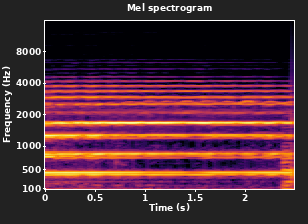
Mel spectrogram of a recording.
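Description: Free-improvised music from a trio of voice, clarinet and electric guitar: one long, steady held note that does not change pitch, over a low hum.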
